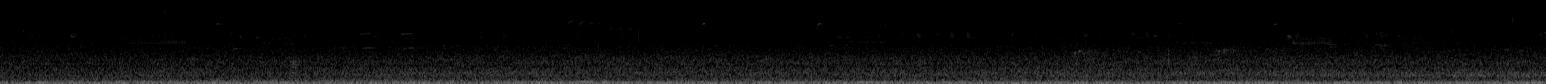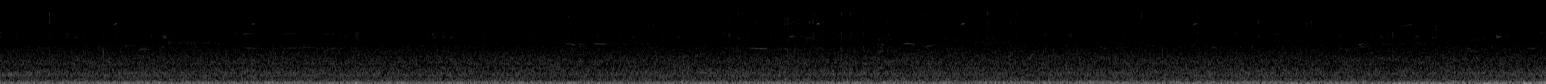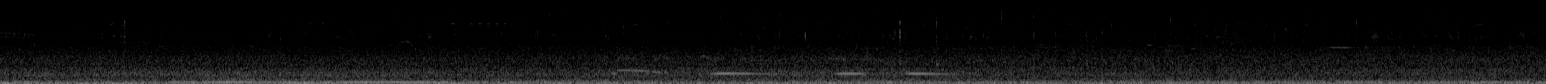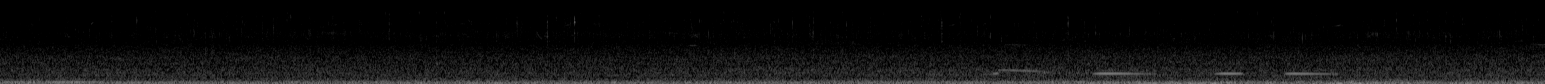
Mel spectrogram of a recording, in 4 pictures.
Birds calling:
Black-capped Chickadee (Poecile atricapillus), Red-bellied Woodpecker (Melanerpes carolinus), Mourning Dove (Zenaida macroura), Blue Jay (Cyanocitta cristata), Tufted Titmouse (Baeolophus bicolor), Red-winged Blackbird (Agelaius phoeniceus)

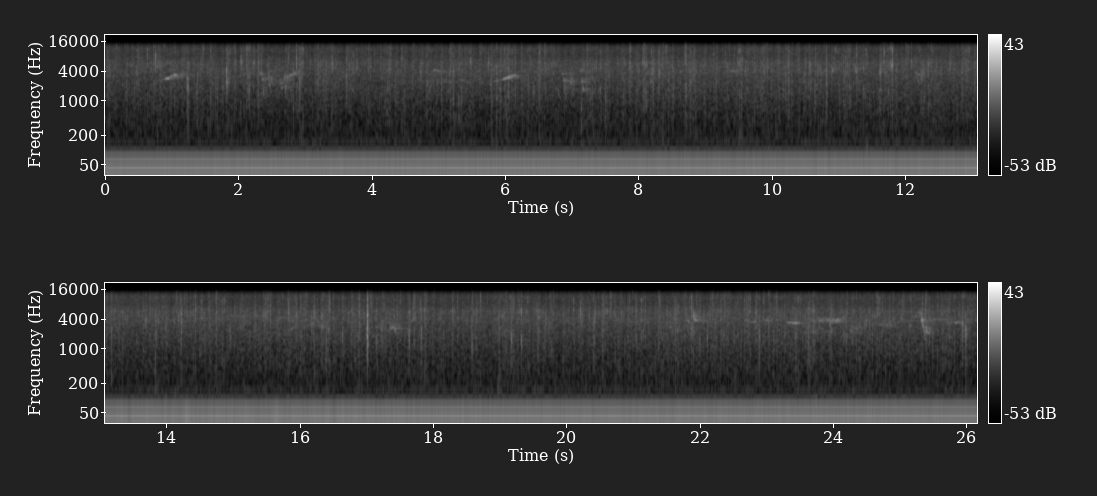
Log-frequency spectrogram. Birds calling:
Apapane (Himatione sanguinea), Omao (Myadestes obscurus), Iiwi (Drepanis coccinea)

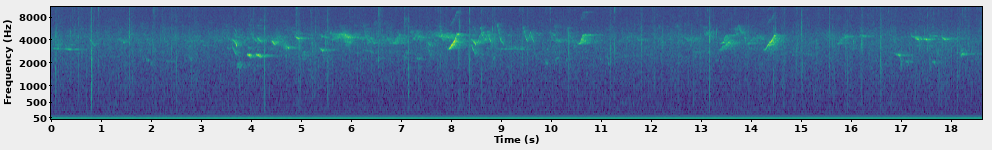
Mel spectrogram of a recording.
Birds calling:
Apapane (Himatione sanguinea), Hawaii Amakihi (Chlorodrepanis virens), Iiwi (Drepanis coccinea)

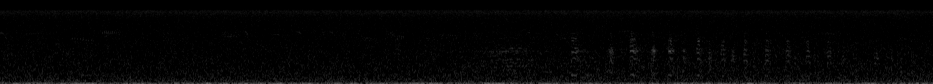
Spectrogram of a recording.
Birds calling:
Erckel's Francolin (Pternistis erckelii), Eurasian Skylark (Alauda arvensis)

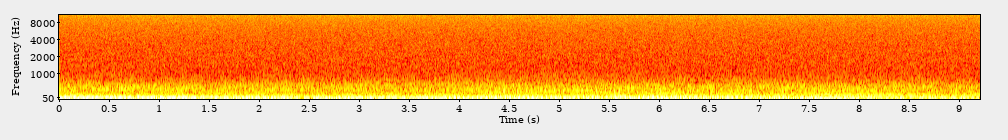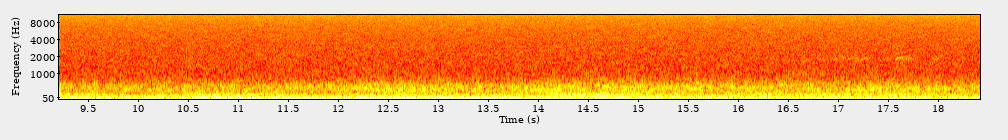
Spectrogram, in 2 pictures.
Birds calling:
Erckel's Francolin (Pternistis erckelii)

